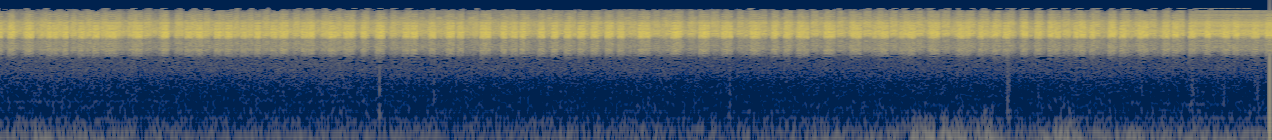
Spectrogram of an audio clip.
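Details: In a Greek pine forest at midsummer, many cicadas produce a piercing, rattling drone with quick irregular pulsing that never pauses. Faint low bumps sound near the end.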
